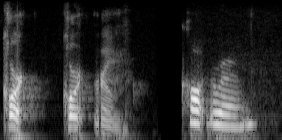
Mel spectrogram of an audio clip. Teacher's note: instead of pronouncing the T in the middle we say courtroom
